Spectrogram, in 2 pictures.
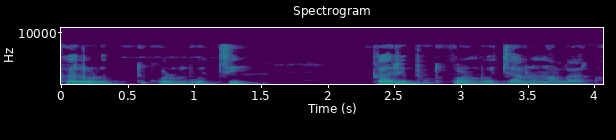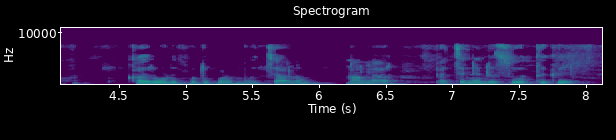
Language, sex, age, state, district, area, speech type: Tamil, female, 60+, Tamil Nadu, Kallakurichi, urban, spontaneous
